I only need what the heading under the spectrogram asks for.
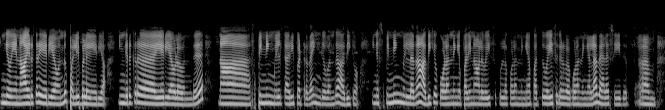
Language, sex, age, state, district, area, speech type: Tamil, female, 18-30, Tamil Nadu, Namakkal, rural, spontaneous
